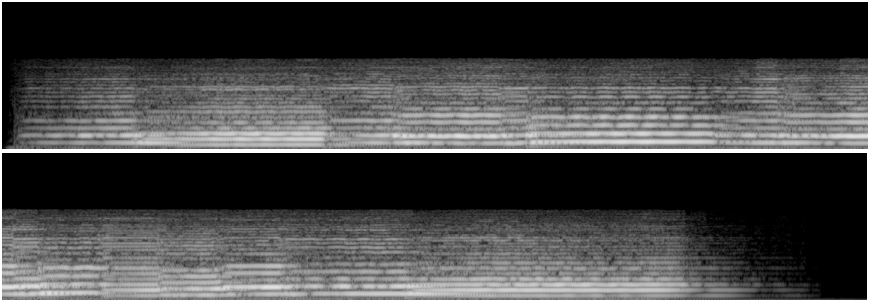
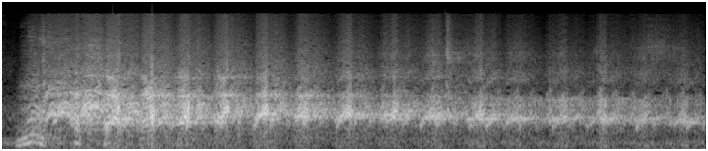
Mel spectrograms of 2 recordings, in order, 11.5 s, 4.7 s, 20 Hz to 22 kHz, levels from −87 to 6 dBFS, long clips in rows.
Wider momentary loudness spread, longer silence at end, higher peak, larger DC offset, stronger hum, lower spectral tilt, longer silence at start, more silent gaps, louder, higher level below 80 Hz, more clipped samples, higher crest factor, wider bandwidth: second, 9 LU vs 12 LU; first, 1 s vs 0 s; about the same, 0 dBFS vs 0 dBFS; neither; neither; first, -12 dB/octave vs -2.5 dB/octave; first, 0.15 s vs 0 s; neither; about the same, -14 LUFS vs -16 LUFS; about the same, -48 dBFS vs -52 dBFS; neither; about the same, 14 dB vs 16 dB; second, 4.6 kHz vs 16 kHz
